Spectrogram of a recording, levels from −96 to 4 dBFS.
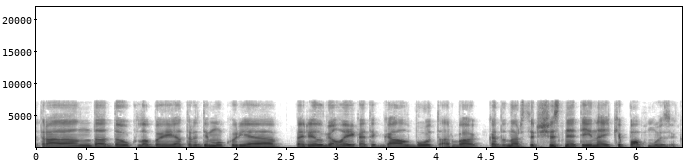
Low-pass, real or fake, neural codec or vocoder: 7.2 kHz; real; none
